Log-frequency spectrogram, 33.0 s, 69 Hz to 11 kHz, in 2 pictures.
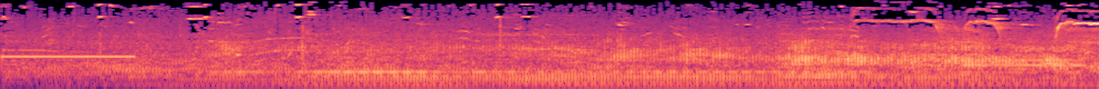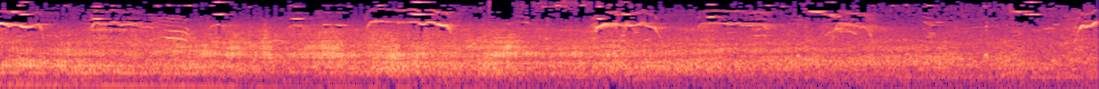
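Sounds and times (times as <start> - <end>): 
helicopter over a playground: 0.0 - 32.9.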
